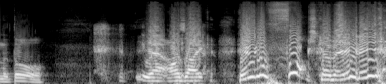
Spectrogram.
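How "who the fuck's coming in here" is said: pitched way up, a startled half-shout; startled outburst. Retold or imitated. Soldier alone in his room hears the door code, startled half-shout. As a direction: jump at the sound of someone coming in.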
